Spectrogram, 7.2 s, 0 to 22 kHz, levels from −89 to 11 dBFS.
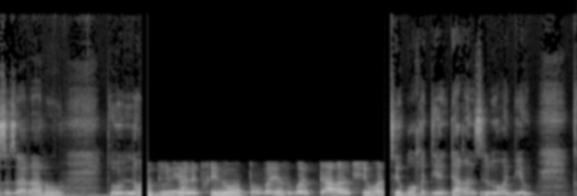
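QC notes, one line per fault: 1.77 to 4.89 s, input switched to a poorer device: after a gap of about 80 ms the speech turns dull and boxy, with nothing above 3.8 kHz, and a faint new noise floor sits far below the speech while the loudness stays much the same. This is likely a change of capture to a narrower-band microphone or a headset call profile, whose own filtering and tone replace the original path until full bandwidth returns at 4.89 s.
5.12 s to the end, drift correction step: the speech suddenly runs about 5.7% faster and rises about 95 cents, close to a semitone, with speed and pitch moving together rather than pitch alone. This is likely clock-matching software altering the playback rate in a single step to rebalance its buffer, so the whole signal is resampled and detuned for the remaining two seconds instead of being corrected gradually.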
